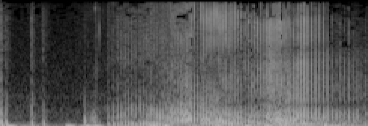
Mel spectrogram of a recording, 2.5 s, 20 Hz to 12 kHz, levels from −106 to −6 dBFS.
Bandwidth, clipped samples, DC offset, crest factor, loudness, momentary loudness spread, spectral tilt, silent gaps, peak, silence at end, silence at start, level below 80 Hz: 11.5 kHz; under 0.1%; under 0.1%; 22 dB; -40 LUFS; 17 LU; -3.5 dB/octave; none; -18 dBFS; 0 s; 0 s; -48 dBFS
